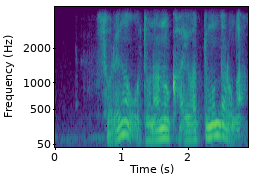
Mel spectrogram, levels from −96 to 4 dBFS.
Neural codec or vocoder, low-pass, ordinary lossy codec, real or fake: none; 3.6 kHz; Opus, 32 kbps; real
